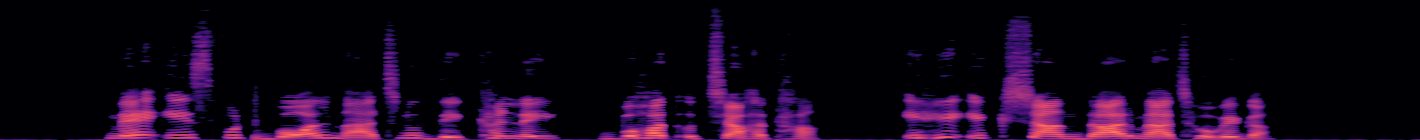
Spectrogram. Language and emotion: Punjabi, happy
